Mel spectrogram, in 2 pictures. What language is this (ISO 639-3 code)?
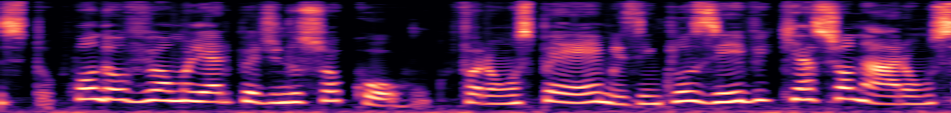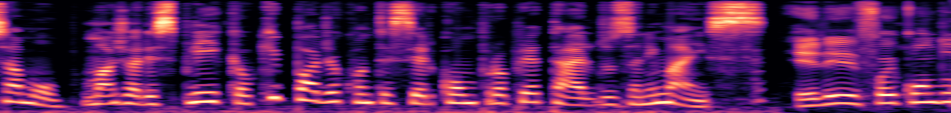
por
